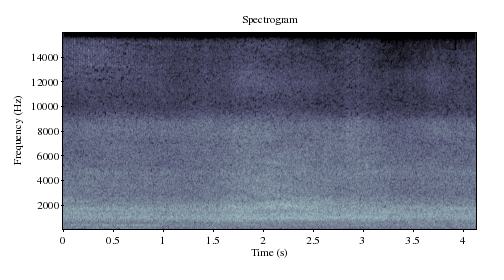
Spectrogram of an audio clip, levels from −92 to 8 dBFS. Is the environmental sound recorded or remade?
recorded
